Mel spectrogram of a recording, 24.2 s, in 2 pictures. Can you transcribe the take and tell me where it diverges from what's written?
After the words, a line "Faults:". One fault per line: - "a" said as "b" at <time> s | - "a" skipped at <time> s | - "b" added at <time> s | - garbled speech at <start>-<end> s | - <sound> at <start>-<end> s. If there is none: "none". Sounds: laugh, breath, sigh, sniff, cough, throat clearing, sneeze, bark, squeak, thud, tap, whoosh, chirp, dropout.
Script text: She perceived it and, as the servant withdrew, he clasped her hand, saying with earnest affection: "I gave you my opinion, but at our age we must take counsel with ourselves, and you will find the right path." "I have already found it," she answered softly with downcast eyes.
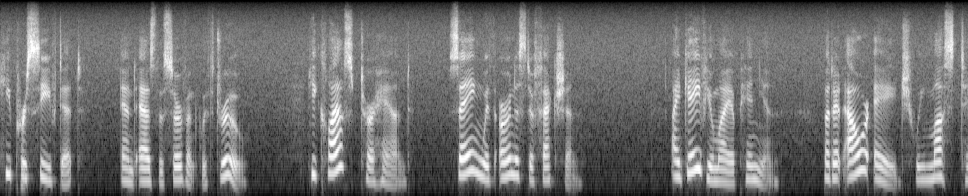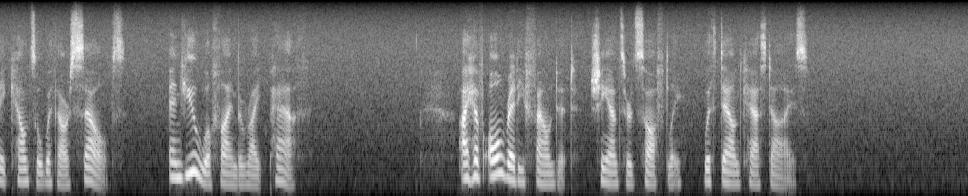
He perceived it and, as the servant withdrew, he clasped her hand, saying with earnest affection: "I gave you my opinion, but at our age we must take counsel with ourselves, and you will find the right path." "I have already found it," she answered softly with downcast eyes.
Faults:
- "She" said as "He" at 0.0 s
